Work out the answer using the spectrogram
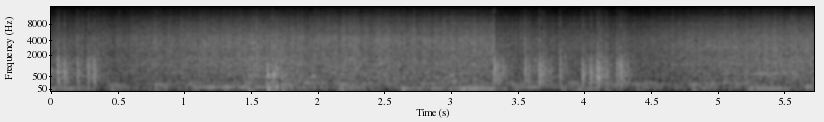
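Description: Fireworks crackling in a dense hiss, with clusters of sharp pops near the start, about a second and a half in, and again around three and a half to four seconds in, over music with a bass line.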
